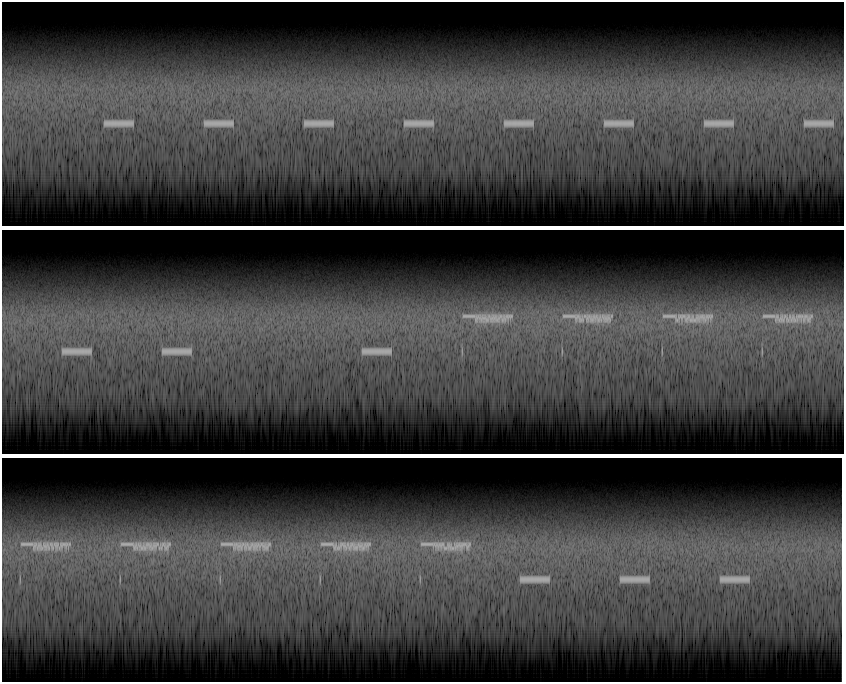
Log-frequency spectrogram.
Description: Radio time signal (CHU, Canada), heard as beeps and data bursts, one a second, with radio static.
